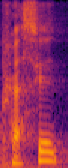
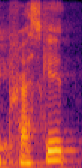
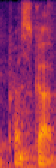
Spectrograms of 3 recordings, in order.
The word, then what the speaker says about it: Prescott: I grew up in a town called Prescuit. Uh, or well, we say Prescuit. That's like the the local pronunciation. It's spelled Prescott, but if you say Prescott, we know you're not from Prescuit.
